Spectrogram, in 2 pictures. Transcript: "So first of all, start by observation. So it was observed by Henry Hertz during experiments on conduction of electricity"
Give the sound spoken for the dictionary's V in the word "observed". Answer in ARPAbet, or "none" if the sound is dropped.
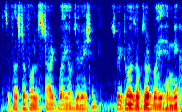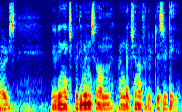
none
